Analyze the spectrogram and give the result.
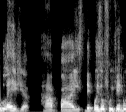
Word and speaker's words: Legia: Mas Legia é a pronúncia correta do clube. – É, Legia. Aqui, aqui no, na Polônia eles costumam falar Legia.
